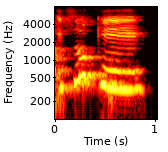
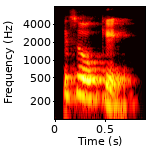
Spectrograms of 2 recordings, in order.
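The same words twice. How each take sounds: First: The voice sounds excited and lively. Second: The voice sounds sad and downcast. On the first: The speaker is thrilled about it. "You're excited" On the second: The speaker is disappointed but accepts it. "You say it in a sad tone"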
